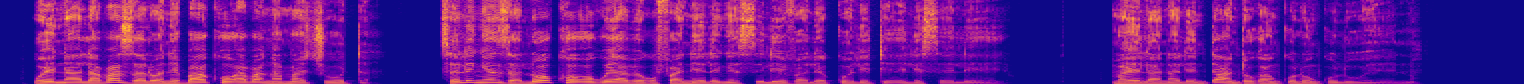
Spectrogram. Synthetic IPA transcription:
wɛnalaβazalwanɛβakʰɔaβaŋamad̥ʒ̥ʱuːd̥ʱa | seliŋɛnd͡zʱalɔkʰɔoɣujaβɛɣufanɛlɛŋesilivalɛɡ̥ʱolid̥ʱɛelisɛlɛːjɔ | majilanalɛntʼandʱɔɣaŋkʼuluŋkʼuluweːnu

